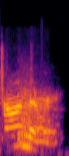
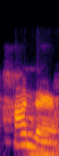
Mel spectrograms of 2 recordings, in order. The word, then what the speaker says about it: honor: you feel like proud you say that it's an honor right you don't say it's a hunter all right so that's silent age that we learned today thank you these opportunities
